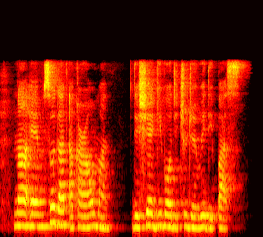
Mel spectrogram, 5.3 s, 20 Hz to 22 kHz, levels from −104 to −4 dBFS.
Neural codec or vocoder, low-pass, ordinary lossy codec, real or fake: none; none; none; real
